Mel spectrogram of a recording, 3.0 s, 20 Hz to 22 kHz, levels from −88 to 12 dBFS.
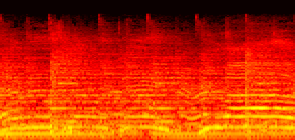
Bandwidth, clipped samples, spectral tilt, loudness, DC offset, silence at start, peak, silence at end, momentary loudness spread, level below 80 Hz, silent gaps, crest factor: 15 kHz; under 0.1%; -5.5 dB/octave; -18 LUFS; under 0.1%; 0 s; -4 dBFS; 0 s; 7 LU; -38 dBFS; none; 14 dB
